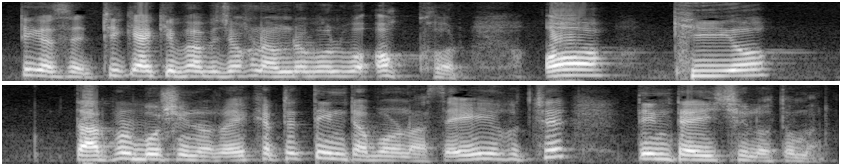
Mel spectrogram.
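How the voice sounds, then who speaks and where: A young man teaching an online history class, walking through slides and posing questions he then answers himself. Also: sits high. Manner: explains slides step by step, asks and answers own questions; many fillers and restarts.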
